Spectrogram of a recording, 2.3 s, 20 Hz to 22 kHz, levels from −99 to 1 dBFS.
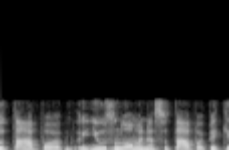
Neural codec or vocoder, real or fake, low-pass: none; real; 7.2 kHz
